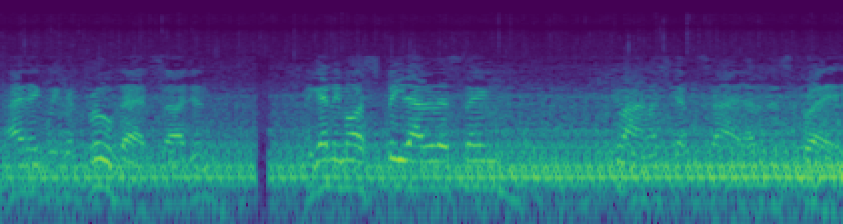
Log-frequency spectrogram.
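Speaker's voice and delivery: loud over the engine roar. Acted. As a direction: push the voice over the engine noise. Shouting over boat engine noise.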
